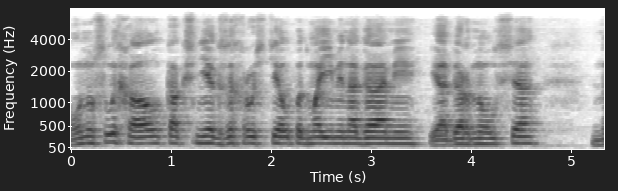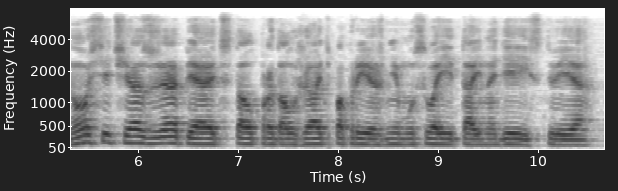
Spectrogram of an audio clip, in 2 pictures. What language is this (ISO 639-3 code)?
rus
